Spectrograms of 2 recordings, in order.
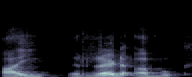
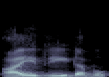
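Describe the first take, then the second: First: 'Read' is said with a short e vowel. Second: 'Read' is said with a long ee vowel. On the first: The reading happened in the past. "यानी कि past में बात कर रहे हैं" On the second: The reading happens in the present. "यानी present में बात कर रहा हूं"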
